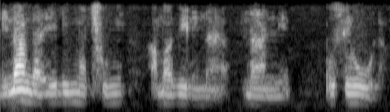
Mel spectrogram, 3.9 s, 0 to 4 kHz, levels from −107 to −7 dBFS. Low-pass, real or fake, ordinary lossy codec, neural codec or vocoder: 3.6 kHz; fake; none; codec, 16 kHz, 16 kbps, FreqCodec, larger model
